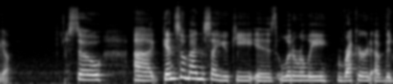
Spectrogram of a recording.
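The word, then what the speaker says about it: 西遊記: what you have here is they are both pronounced sayuki but one is journey to the west and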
